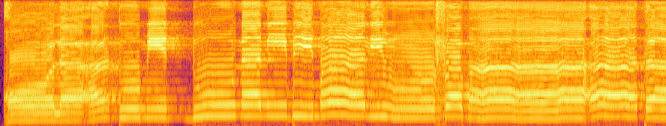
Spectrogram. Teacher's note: Cara berhenti yang kedua, boleh juga huruf ya ini kita hilangkan, tidak usah dibaca, maka yang kita sukunkan adalah huruf nun, maka huruf ta menjadi mad arid disukun, panjangnya 4 sampai 6 harokat. Kita panjangkan 4 harokat.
